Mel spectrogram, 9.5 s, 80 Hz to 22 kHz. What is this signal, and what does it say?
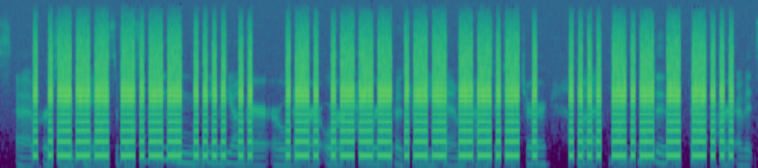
Morse code, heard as a buzzer, hand-sent with a paddle, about 21 wpm, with speech in English. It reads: EJYHI RJWQE HKTB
